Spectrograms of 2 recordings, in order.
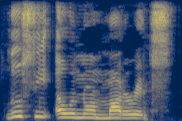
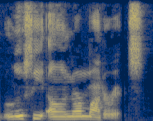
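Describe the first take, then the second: First: Retold heartfelt line, a little higher; full of sincerity. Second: Said in the usual way. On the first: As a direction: quote it as his earnest recognition of her. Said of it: "full of sincerity". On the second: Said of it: "she says her full name".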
